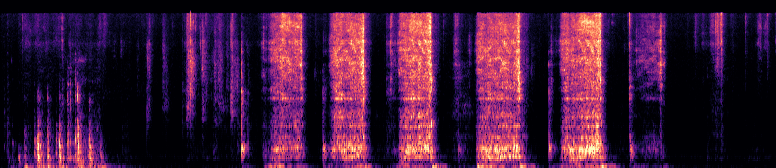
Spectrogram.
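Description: A freshly sharpened carving gouge paring a strip of wood, testing its edge. There is a rough scrape in the first two seconds, then about five evenly paced shaving cuts of about a second each, with a couple of fainter ones after.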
